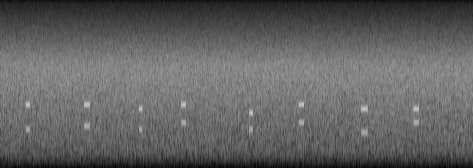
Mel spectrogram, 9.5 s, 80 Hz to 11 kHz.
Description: DTMF, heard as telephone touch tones, dialled by hand, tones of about 90 ms, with phone line noise. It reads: 6 9 5 # 4 # 2 0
